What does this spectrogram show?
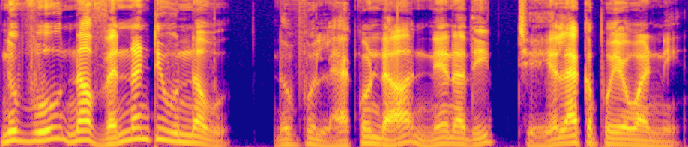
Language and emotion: Telugu, happy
